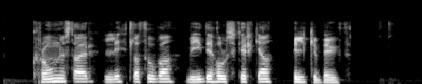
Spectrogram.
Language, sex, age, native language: Icelandic, male, 18-19, Icelandic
